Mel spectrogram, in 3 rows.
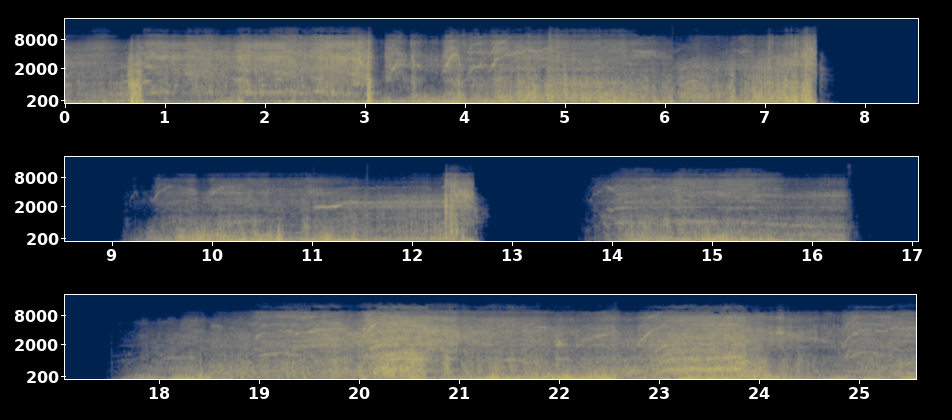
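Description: An Arrma Kraton 4S RC truck races past at high speed, its electric motor whining loudly in long bursts separated by brief silences, with wind and outdoor noise around it.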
